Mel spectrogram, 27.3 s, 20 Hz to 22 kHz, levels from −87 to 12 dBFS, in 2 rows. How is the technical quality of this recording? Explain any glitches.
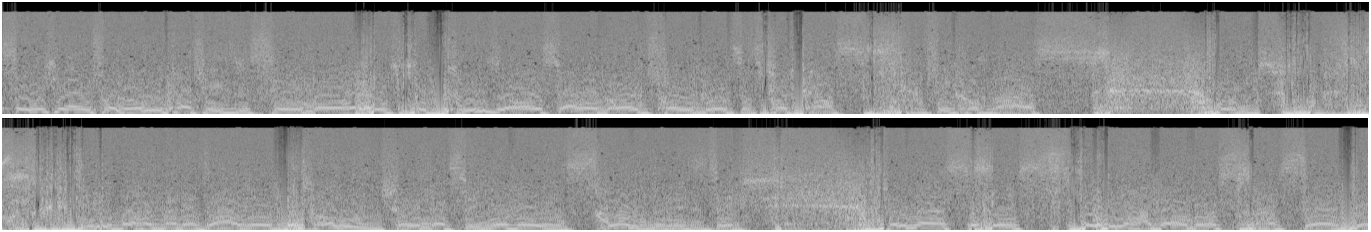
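Poor, because a wrong sample width runs the whole way through. Data written as 16-bit integers is being read as unsigned 8-bit. Each byte becomes its own sample, so much is garbage. Loud noise buries the original, playing at half speed, an octave low.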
